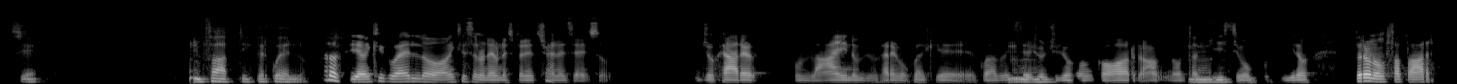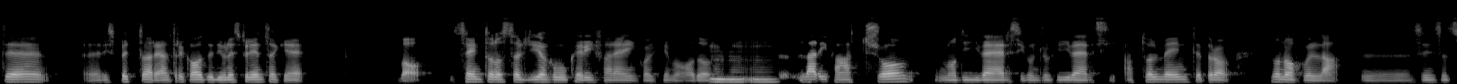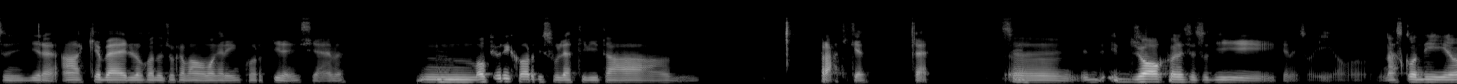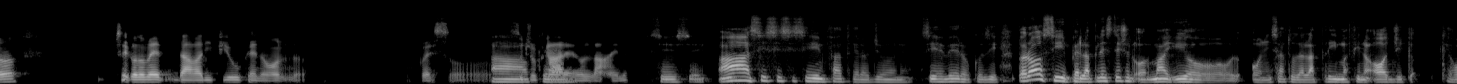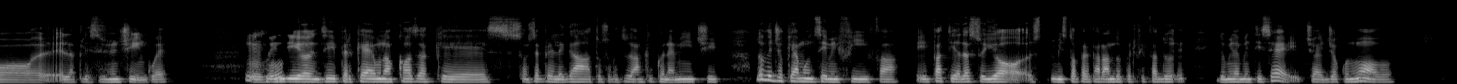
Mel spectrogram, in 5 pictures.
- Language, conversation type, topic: Italian, unstructured, Qual è un momento speciale che vorresti rivivere?
- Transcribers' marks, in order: tongue click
